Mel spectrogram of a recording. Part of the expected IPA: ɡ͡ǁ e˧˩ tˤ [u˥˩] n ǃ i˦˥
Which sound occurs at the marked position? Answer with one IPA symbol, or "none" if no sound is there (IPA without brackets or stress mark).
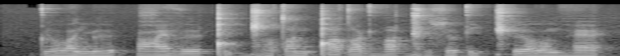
u˧˩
